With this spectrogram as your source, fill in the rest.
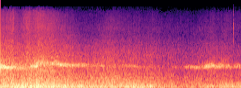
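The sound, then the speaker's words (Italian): Strong wind roars steadily over open sea, a dense low rumble with a faint whistling tone drifting through it, continuous and fairly loud with no voices. “Ho voluto farvi ascoltare il vento.”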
